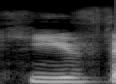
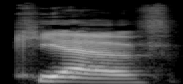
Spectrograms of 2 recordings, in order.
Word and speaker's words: Kyiv: The K-Y-I-V spelling, pronounced right. Kyiv, or something like that, versus Kiev, K-I-E-V, yeah. – Okay, so it's closer to an English F sound than a V sound?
